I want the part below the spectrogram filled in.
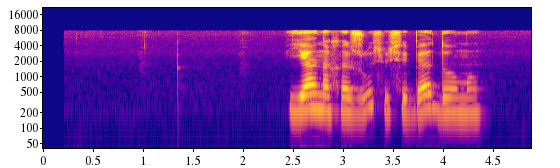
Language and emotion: Russian, neutral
